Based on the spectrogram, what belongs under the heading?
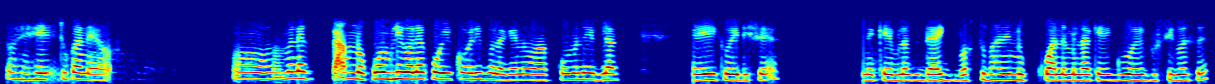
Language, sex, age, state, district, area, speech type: Assamese, female, 18-30, Assam, Dibrugarh, rural, conversation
